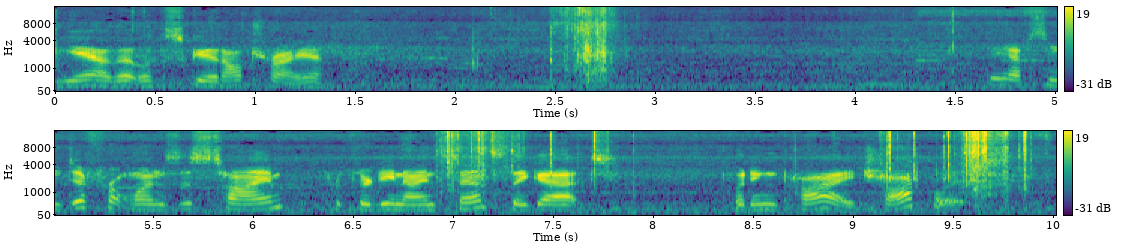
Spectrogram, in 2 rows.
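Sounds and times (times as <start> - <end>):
steady low hum: 0.0 - 10.0
plastic bag crinkling: 6.8 - 7.8, 9.1 - 10.0.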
